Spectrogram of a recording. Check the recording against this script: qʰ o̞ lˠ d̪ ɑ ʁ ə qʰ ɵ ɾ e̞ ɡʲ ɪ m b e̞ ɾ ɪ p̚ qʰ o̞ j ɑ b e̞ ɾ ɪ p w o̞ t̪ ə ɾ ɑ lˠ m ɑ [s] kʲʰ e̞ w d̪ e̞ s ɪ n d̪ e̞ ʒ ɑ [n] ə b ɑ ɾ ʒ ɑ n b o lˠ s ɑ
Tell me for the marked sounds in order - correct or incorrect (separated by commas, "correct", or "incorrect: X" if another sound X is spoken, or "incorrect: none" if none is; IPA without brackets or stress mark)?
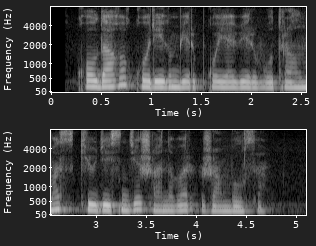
correct, correct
